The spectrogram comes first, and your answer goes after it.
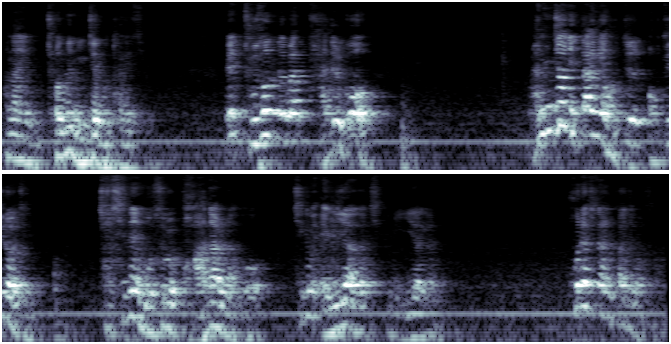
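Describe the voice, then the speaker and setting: A man's voice: fairly high pitch, very animated, normal speed, pauses often, warm tone. A man preaching a sermon, telling the story dramatically and emphatically with repeated phrases. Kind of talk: Korean sermon. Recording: echoey room, distant mic, faint noise.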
